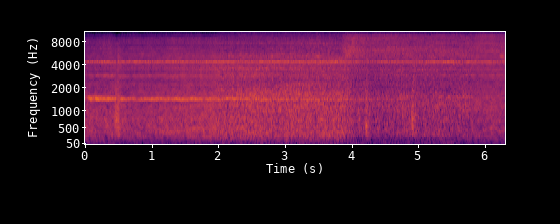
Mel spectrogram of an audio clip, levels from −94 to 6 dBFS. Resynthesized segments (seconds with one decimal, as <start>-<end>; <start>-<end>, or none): 0.0-2.0; 5.8-6.3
